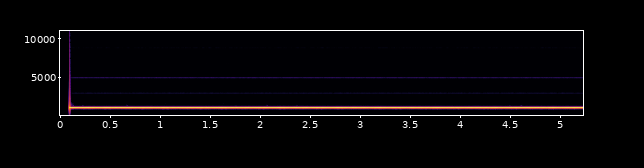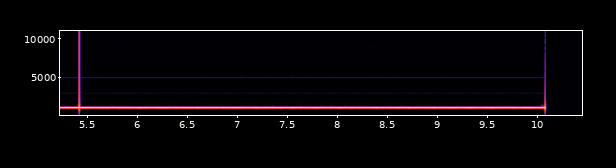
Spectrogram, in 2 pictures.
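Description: Steady, loud pure-tone test beep: the broadcast line-up reference tone that runs with colour bars at the head of a TV programme tape, used to set audio levels. A faint click comes about halfway through, and the tone cuts off suddenly at the end.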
